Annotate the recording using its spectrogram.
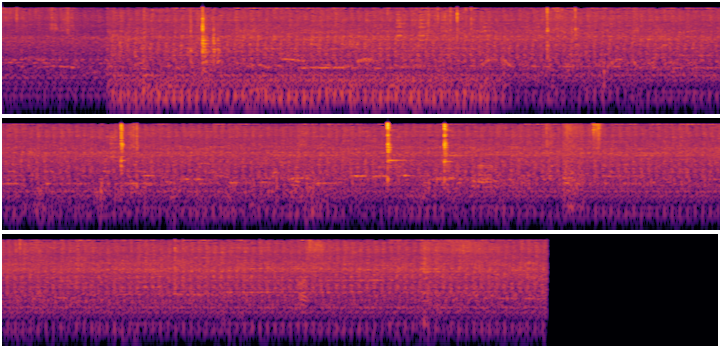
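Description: Gas burner running under a wok of boiling chicken soup, loud and rough for the first few seconds, then dropping to a steadier, quieter noise broken by a few sharp clicks.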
